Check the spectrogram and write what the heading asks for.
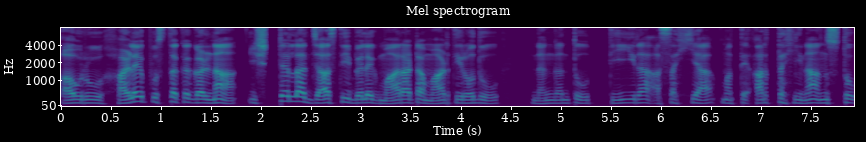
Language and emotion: Kannada, disgusted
